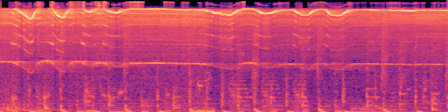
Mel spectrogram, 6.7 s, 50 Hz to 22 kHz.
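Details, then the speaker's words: Steady high-pitched dental drill whine with intermittent cutting over background music, as the side of the bur cuts 1.5 mm deep orientation grooves on tooth 37 for a cast-metal overlay preparation. "Com a mesma broca, sem usar a ponta ativa da broca, mas o corpo da broca, vamos executar os sulcos de orientação com 1,5 mm de profundidade."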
